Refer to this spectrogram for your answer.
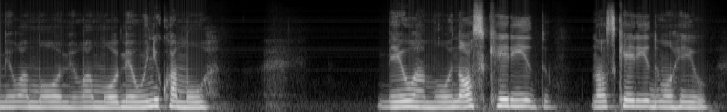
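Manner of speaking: inconsolable sobbing, weeping through every word. Retelling a mother's words after a death, imitating someone crying inconsolably. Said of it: "minha mãe, assim, chorando muito, muito inconsolável".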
